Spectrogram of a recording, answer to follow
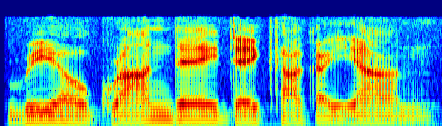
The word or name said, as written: Rio Grande de Cagayan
